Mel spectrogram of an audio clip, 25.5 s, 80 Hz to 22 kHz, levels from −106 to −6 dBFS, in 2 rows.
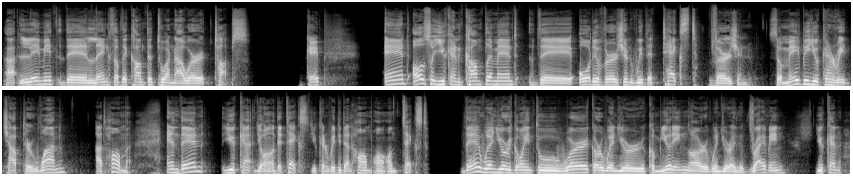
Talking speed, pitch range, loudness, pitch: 155 wpm, 120-155 Hz, -19 LUFS, 130 Hz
